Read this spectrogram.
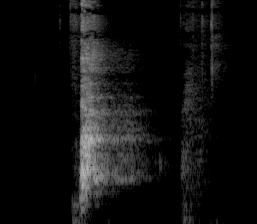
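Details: Puppy confused by an invisible wall gives one sharp, loud bark, followed by a faint short second yelp about a second later in a quiet room.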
